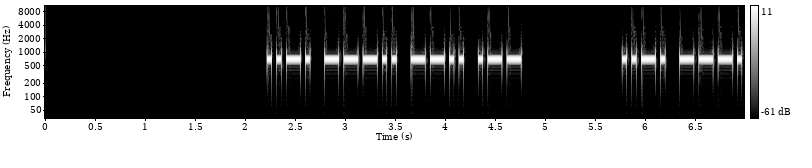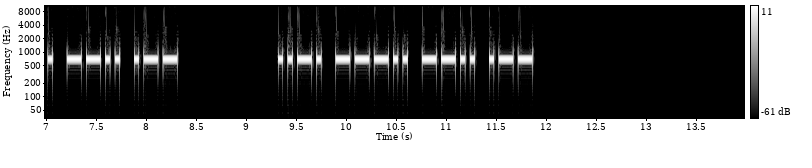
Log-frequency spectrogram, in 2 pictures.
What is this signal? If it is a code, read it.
Morse code, heard as a keyed tone, about 25 wpm, 700 Hz. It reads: F8ZW F8ZW F8ZW
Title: DXCC-100 Call Signs - 4 Characters - Repeated 3x - 25wpm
